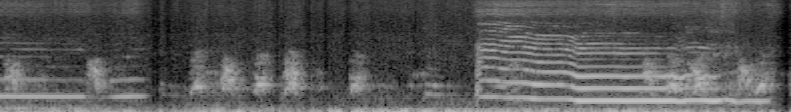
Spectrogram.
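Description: A dog howling: two long, held wails that step up and down in pitch, with a run of short yelps between them.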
